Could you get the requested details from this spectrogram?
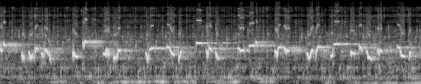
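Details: Sooty-headed bulbul delivering a long chattering ropel song, bright whistled notes bouncing up and down in quick, uneven phrases with scarcely a gap.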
